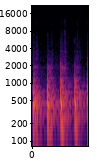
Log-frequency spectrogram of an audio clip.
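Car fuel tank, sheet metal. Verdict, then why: Empty. Five hollow, resonant knocks on the old, patch-repaired metal fuel tank of a Triumph TR7, struck to check whether it holds any fuel. Each knock rings briefly with a strong tone near 430 Hz, and the tank sounds empty.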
